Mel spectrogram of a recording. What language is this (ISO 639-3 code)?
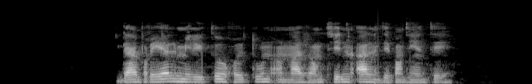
fra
